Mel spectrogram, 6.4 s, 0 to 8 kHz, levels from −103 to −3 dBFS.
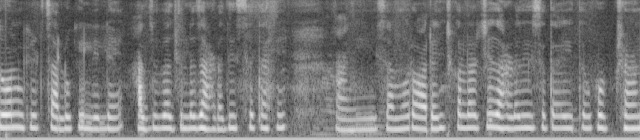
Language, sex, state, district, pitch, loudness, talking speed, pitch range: Marathi, female, Maharashtra, Pune, 260 Hz, -21 LUFS, 195 wpm, 250-270 Hz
